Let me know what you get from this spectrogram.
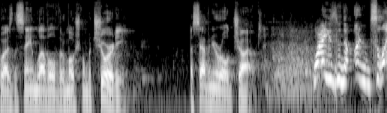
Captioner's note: in child's voice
